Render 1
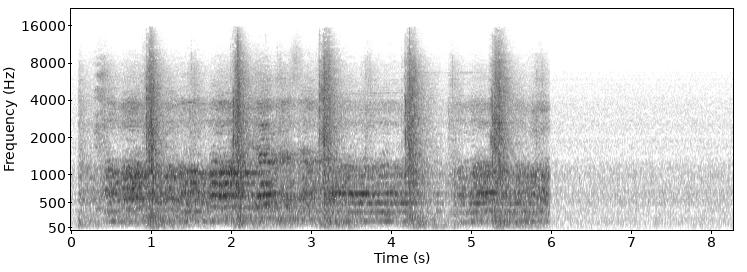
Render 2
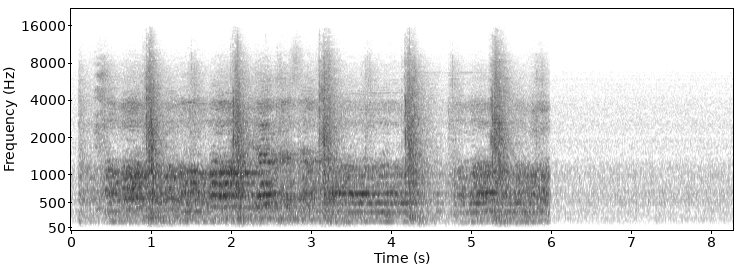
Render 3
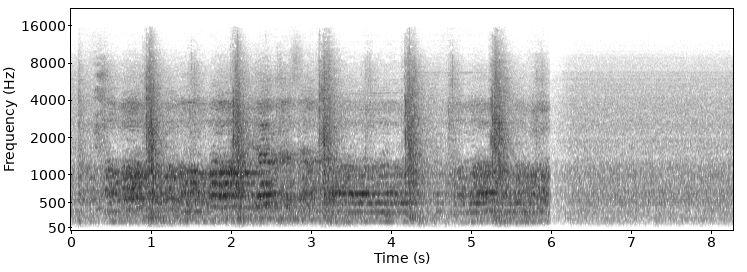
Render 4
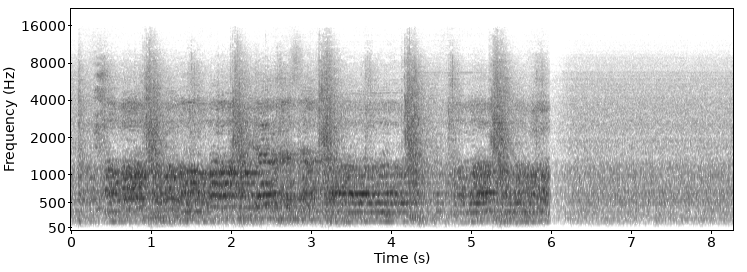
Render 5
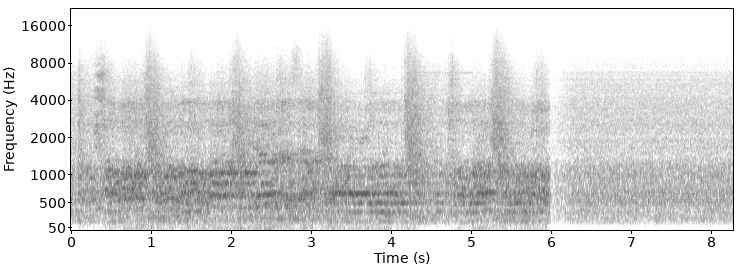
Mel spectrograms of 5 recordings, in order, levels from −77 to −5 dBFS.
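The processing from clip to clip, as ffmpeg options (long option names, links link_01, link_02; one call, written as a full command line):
ffmpeg -i in.wav -filter_complex "[0:a]highpass=frequency=190:width=0.5412,highpass=frequency=190:width=1.3066,acrossover=split=380|3100[link_01][link_02][link_03];[link_03]alimiter=limit=-16.5dB:level=0:latency=1:release=415[link_04];[link_01][link_02][link_04]amix=inputs=3:normalize=0" out.wav
ffmpeg -i in.wav -af "acompressor=mode=upward:threshold=-27dB:ratio=2.5,volume=4dB" out.wav
ffmpeg -i in.wav -af "alimiter=limit=-11.5dB:level=0:latency=1:release=18" out.wav
ffmpeg -i in.wav -af "asoftclip=type=tanh:threshold=-23dB,volume=-7.5dB" out.wav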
